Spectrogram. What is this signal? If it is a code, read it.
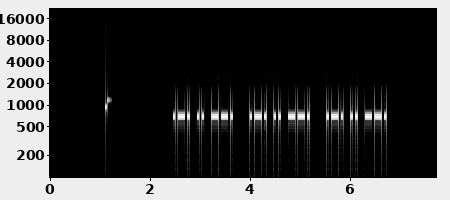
Morse code, heard as a keyed tone, about 25 wpm, 700 Hz. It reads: RIG RIG RIG
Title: Abbreviations Repeated 3x - 25wpm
